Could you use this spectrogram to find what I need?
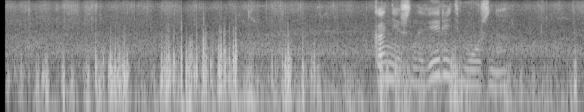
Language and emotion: Russian, neutral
